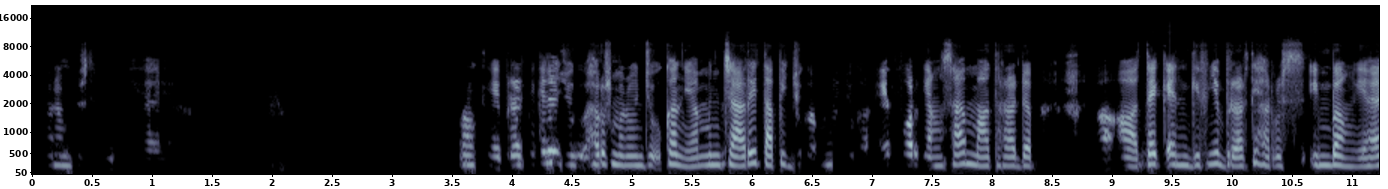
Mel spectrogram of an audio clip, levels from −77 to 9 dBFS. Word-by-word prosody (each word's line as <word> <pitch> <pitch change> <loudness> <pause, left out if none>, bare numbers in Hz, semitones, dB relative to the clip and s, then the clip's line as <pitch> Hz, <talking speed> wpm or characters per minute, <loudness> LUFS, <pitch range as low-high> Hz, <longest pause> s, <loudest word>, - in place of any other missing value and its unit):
Orang 225 -1 -11
tersebut, 390 -7 -13
Iya 200 -2 -20
iya. - - -41 2.3
Oke 225 -1 -6
berarti 225 +1 -2
kita 275 +1 +4
juga 225 -1 -9
harus 250 +2 +2
menunjukkan 220 +2 -1
ya, 195 0 -1
mencari 230 +2 +4
tapi 225 +1 +2
juga 200 +3 -7
menunjukkan 230 -2 -21 0.2
effort 240 0 0
yang 210 -1 -2
sama 240 -1 +1
terhadap 210 0 -1 0.6
heeh, 205 -2 +1
take 245 +4 +5
and 225 -2 +5
give-nya 225 +4 -2
berarti 210 +4 0
harus 210 -1 -2
imbang 225 -2 +2
ya. 200 +2 +3
225 Hz, 145 wpm, -22 LUFS, 210-240 Hz, 2.3 s, take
